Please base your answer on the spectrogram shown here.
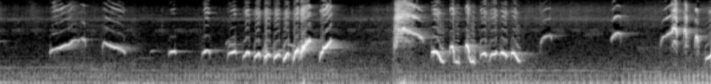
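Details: Short Oriental magpie-robin training song: upslurred whistles, then a fast series of repeated descending notes, a harsh burst and more varied whistled phrases, with low hum beneath.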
